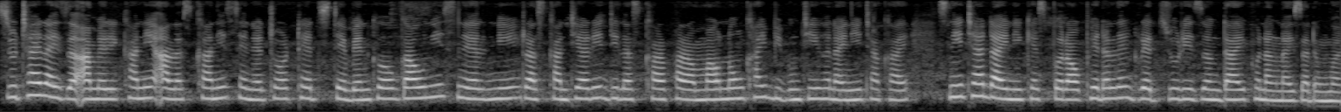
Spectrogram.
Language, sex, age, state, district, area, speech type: Bodo, female, 18-30, Assam, Chirang, rural, read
